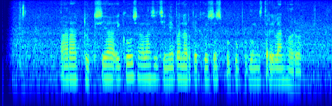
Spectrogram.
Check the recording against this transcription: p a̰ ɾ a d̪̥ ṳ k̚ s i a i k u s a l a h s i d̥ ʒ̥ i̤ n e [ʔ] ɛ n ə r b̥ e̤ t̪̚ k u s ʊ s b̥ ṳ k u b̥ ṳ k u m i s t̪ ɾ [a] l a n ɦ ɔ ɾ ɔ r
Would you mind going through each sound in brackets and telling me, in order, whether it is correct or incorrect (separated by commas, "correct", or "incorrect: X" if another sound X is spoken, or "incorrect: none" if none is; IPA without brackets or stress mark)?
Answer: incorrect: p, incorrect: i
